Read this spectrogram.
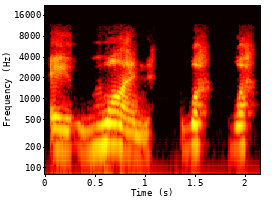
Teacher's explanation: a instead of an will be when the vowel O makes a W sound. So there's another instance of a vowel imitating a consonant.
